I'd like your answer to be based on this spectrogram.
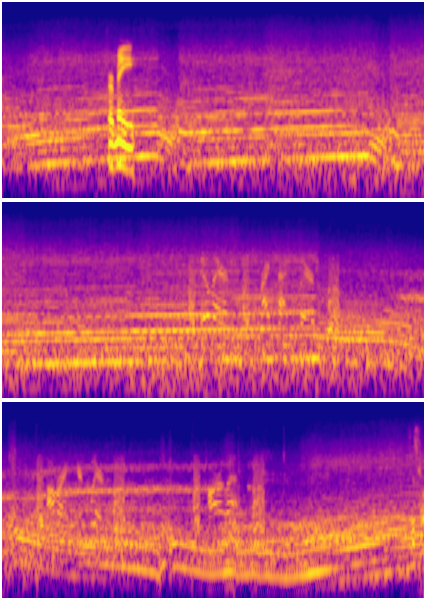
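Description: A Cup car engine revving hard around the Indy road course, a loud continuous roar rising and falling through upshifts and downshifts, with tire squeal and someone talking over it.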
